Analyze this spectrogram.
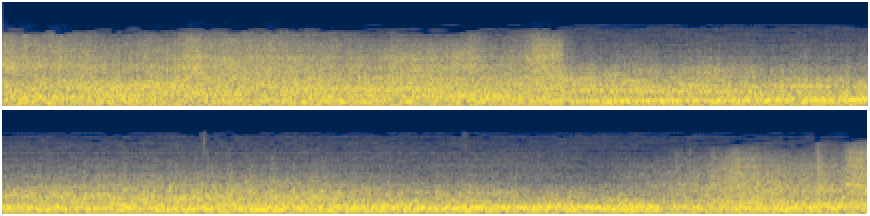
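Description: A deep explosion roars and rumbles.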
